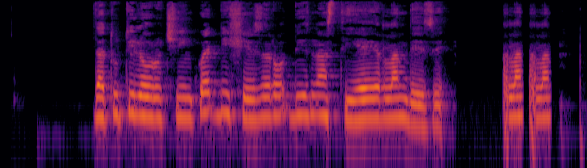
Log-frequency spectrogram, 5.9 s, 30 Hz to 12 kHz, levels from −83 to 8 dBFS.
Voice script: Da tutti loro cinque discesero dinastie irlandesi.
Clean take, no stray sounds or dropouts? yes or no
no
